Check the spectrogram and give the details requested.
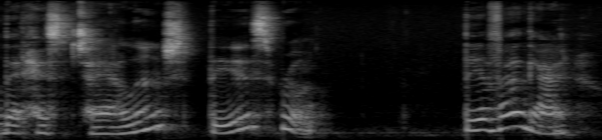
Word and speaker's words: devagar: ‘Devagar’, which colloquially can also be said, pronounced, as ‘divagar’.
